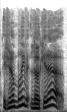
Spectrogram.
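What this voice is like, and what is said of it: Put-on Southern accent. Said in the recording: “do that little Southern voice”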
